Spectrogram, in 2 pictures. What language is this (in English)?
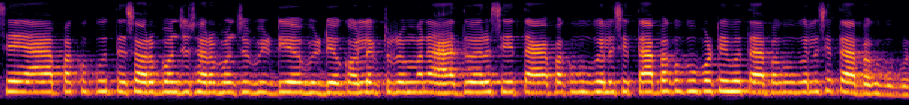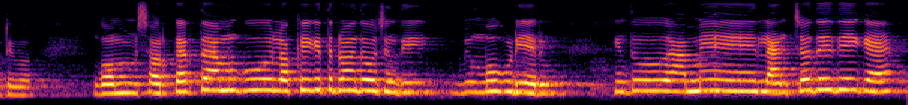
Odia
